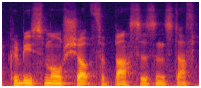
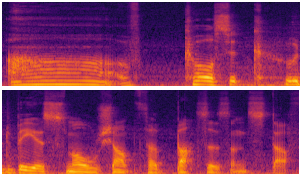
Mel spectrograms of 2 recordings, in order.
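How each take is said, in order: First: Said in the usual way. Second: Slow, drawn-out mock realization, trailing down; put-on slow, deliberate delivery. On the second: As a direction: stretch out a high "Ah" then repeat it slowly. Slow put-on repeat of his guess.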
